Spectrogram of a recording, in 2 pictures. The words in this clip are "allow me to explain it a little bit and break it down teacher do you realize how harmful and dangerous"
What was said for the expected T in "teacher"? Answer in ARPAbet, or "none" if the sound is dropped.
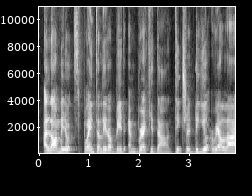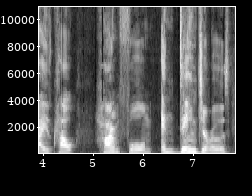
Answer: T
